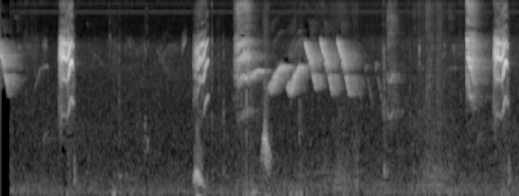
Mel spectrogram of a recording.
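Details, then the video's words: Double-collared seedeater, tui tui zel zel style, with a female's call used to heat up males: loud isolated clicking chips punctuated by a burst of about eight fast, descending, buzzy whistled notes. "COLEIRO TUI TUI ZEL ZEL COM PIADO E CHAMANDO DE FÊMEA MUITO QUENTE CHAMANDO E MACHEANDO MUITO."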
